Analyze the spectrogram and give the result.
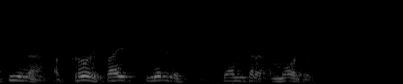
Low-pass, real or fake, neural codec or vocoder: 3.6 kHz; fake; codec, 16 kHz, 2 kbps, FunCodec, trained on Chinese and English, 25 frames a second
